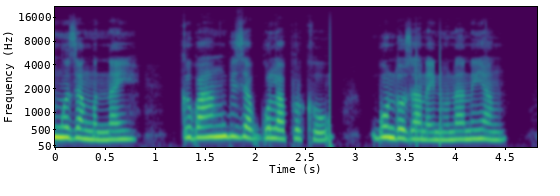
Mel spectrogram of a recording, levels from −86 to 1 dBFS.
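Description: A sharp loud pop cuts through the speech at 2.75 to 2.78 s, just after "बिजाब गलाफोरखौ", and a pair of pops follows between 3.62 and 3.87 s, each peaking at roughly 10 dB above the speech, which carries on underneath. The likely cause is a sudden voltage step or pulse, from a plug, switch, static discharge or driver glitch, entering the signal chain and being shaped by the circuits after it into a thump.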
